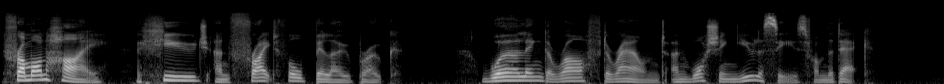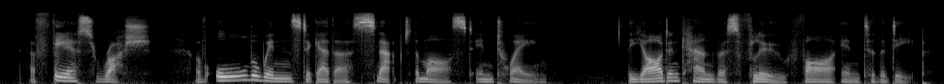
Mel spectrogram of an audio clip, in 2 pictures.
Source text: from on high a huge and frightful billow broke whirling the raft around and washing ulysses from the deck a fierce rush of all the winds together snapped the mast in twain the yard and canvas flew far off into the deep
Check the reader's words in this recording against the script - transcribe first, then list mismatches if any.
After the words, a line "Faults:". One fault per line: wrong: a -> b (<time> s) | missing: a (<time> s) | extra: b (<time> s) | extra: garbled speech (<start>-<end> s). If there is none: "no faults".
from on high a huge and frightful billow broke whirling the raft around and washing ulysses from the deck a fierce rush of all the winds together snapped the mast in twain the yard and canvas flew far into the deep
Faults:
missing: off (17.8 s)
